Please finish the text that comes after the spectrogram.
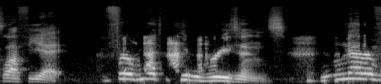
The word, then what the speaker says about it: Lafayette: lafayette all the time i knew how to pronounce it quote unquote correctly i just didn't bother because i thought saying lafayette was funny because i'm putting a french thing on it's like it was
